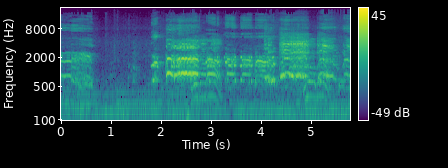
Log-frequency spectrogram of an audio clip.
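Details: Roosters of the kukuak balenggek breed from Solok, West Sumatra, practising crowing: several overlapping crows with stepped, multi-syllable harmonic notes, plus clucking and background murmurs.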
